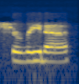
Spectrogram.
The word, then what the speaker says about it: Sharita: Once again, Sharita. If you read it and aren't sure how to pronounce it, it's by Cher Margarita. Shake it together.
